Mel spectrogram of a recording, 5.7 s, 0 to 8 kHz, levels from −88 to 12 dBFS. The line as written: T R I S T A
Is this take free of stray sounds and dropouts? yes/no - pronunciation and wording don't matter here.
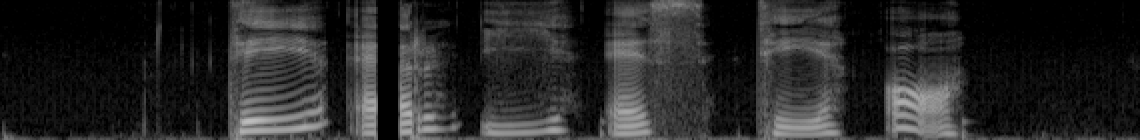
no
